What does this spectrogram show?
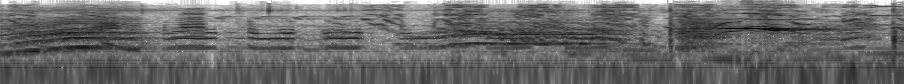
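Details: Ringneck parrot making funny sounds: drawn-out whistled notes gliding slowly downward, broken by short gaps, then a shrill buzzy squeal near the end.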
